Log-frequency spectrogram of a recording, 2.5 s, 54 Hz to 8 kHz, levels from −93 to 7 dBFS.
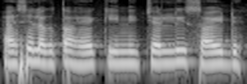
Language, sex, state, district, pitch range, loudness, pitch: Hindi, male, Uttar Pradesh, Shamli, 180-195 Hz, -16 LUFS, 185 Hz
